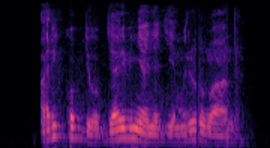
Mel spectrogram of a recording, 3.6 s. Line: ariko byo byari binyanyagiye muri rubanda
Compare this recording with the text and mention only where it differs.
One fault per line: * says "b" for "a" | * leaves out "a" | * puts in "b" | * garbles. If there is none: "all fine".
all fine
